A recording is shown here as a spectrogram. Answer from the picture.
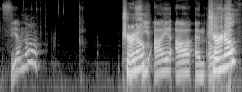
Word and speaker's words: Cirno: Cherno? I think that's how it's pronounced, I Cherno.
